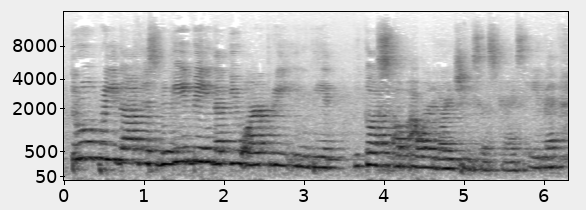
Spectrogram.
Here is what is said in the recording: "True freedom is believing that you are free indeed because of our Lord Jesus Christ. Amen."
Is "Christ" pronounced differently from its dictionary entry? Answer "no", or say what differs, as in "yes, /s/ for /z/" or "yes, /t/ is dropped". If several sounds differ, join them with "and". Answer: no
